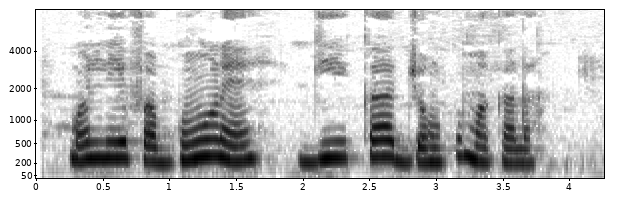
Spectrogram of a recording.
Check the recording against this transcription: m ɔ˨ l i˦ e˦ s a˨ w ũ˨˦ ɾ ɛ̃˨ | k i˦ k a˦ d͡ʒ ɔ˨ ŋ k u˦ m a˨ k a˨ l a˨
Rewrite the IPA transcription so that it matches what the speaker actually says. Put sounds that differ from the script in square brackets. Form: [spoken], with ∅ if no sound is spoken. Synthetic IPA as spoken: m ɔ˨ l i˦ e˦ [f] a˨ [b] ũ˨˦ ɾ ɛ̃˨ | [ɡ] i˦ k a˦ d͡ʒ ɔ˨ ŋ k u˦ m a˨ k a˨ l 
